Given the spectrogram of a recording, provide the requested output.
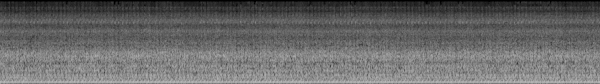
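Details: Honda GCV-engined Poulan mower after oil got into the air filter (it smoked and barely started); small single holds an even, steady speed with no misses, surges or knocking, running normally.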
